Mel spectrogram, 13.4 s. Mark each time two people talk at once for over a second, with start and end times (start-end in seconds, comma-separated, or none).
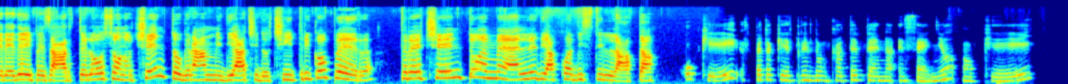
none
